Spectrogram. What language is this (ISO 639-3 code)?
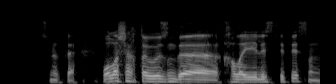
kaz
